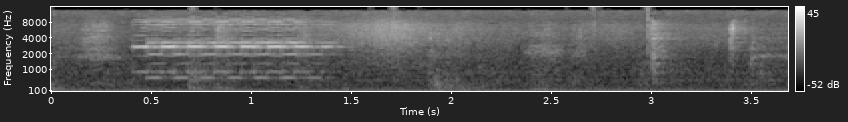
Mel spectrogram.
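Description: Electronic telephone ring with a repeated bright chirping pattern for about a second, then fading, heard at moderate level over a steady low hum in a room, with no talk.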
